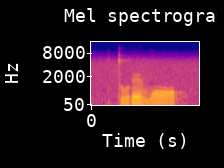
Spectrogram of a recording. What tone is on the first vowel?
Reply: low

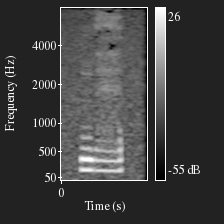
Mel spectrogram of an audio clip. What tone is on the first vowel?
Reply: high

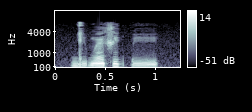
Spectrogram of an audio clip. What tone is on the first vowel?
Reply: low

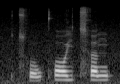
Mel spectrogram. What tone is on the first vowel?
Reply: rising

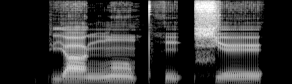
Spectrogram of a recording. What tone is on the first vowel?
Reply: falling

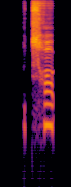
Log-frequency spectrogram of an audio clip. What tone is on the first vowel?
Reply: falling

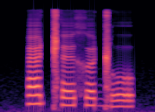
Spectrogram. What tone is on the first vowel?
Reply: high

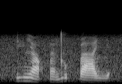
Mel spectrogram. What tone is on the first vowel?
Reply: falling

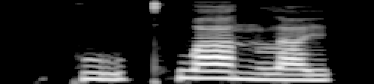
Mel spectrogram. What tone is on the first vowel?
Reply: low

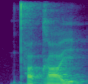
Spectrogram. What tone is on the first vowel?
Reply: low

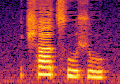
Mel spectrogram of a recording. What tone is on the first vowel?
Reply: high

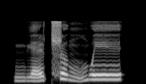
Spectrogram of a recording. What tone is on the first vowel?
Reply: rising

